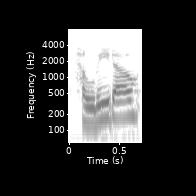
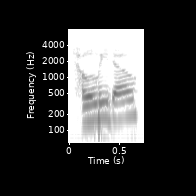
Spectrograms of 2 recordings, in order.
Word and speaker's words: Toledo: Like there's another town in Ohio called Toledo is how we correctly pronounce it, but there's a lot of people that would just pronounce it Toledo,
